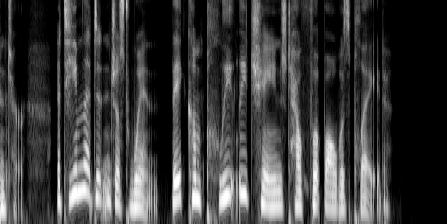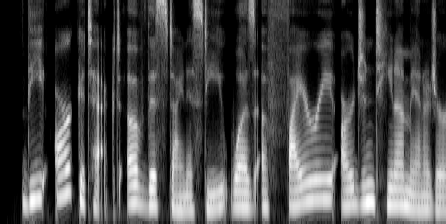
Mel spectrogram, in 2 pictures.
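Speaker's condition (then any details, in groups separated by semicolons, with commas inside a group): No condition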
